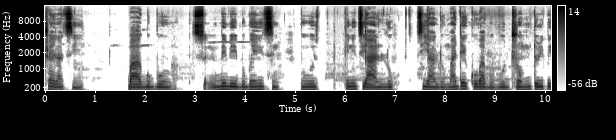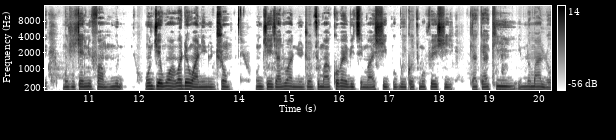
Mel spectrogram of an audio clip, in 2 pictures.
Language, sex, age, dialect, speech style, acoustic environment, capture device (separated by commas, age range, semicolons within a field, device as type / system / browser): Yoruba, male, 18-24, Nigeria - Lagos Yoruba, nervous, people talking; nature; music; appliances, mobile / Linux / Chrome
